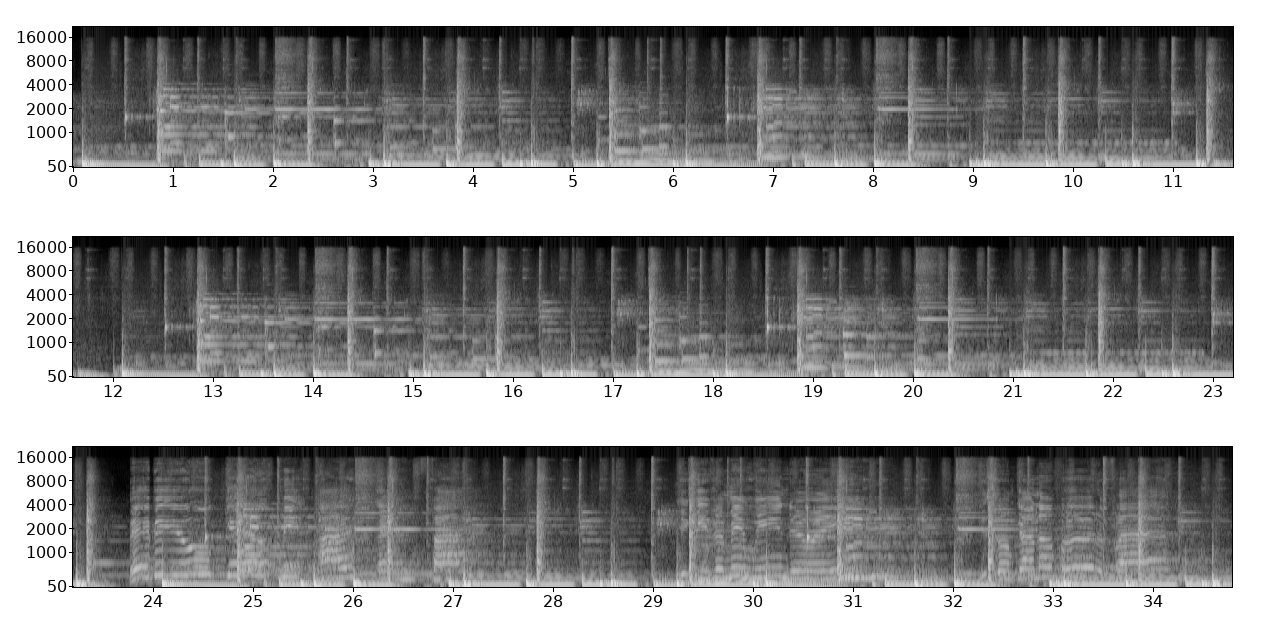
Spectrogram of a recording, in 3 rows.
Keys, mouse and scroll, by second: 4.9-11.8 drag, 12.3 scroll down 1, 13.1 scroll down 4, 13.7-15.7 middle drag, 15.7 shift+a, 21.9 shift+a, 25.3-28.0 drag, 28.0-29.9 scroll up 2, 29.9-33.2 scroll up 5, 33.2-34.1 middle drag, 34.1-34.7 drag.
